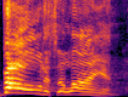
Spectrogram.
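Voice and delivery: slow, loud proclaim; preaching at full force. Real, not acted. Preacher answering his own question, slow loud proclamation. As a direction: bold as a lion, slow and loud. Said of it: "the righteous will be what?".

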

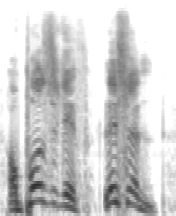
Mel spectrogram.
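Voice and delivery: high urgent voice; insist, tense; urgent fox; tense Mister Fox. Acted. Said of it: "she whispered".

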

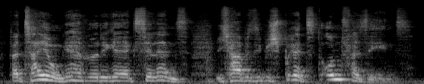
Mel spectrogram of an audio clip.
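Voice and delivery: ordinary delivery

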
